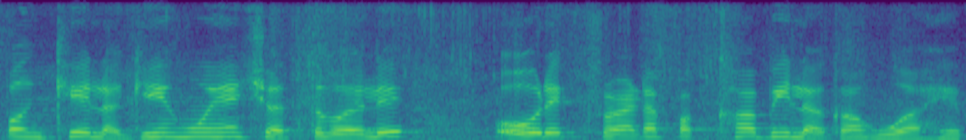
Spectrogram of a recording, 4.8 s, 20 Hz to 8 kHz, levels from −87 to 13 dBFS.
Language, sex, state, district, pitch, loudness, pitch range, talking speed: Hindi, female, Punjab, Pathankot, 235 Hz, -14 LUFS, 210-250 Hz, 160 wpm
